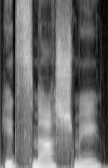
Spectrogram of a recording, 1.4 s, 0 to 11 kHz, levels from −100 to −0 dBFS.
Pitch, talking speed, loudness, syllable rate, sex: 195 Hz, 135 wpm, -14 LUFS, 2.5 syllables/s, female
